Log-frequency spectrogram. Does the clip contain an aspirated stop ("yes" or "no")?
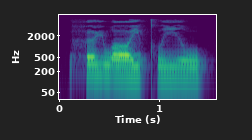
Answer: yes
